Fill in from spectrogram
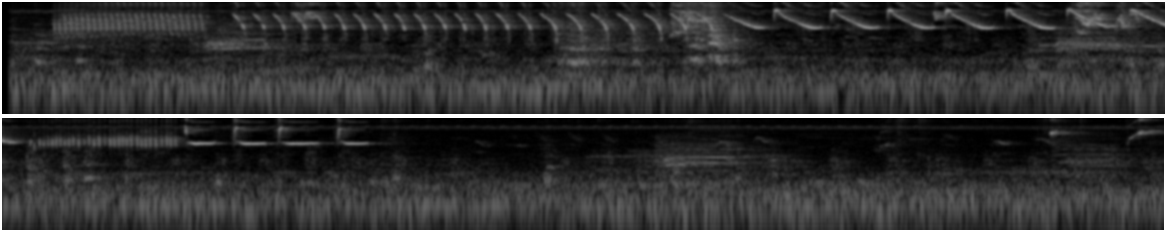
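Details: In the morning, a canary sings a fast, varied, high, bright song of rapid trills and repeated chirps, with quick rolling phrases that change every second or two.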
